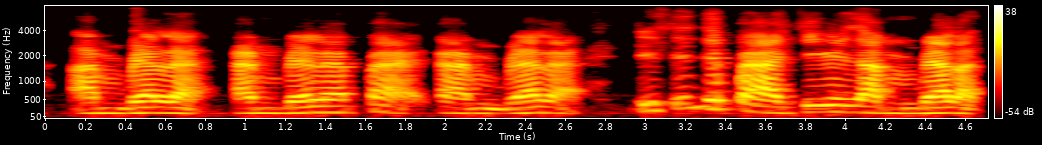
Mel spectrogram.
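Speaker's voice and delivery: mock garbled mispronunciation. Mocking a guy who can't pronounce a word, garbled mispronunciation. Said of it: "this guy can't even pronounce the word umbrella".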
